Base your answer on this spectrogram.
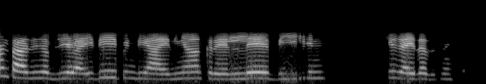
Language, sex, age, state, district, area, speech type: Dogri, female, 18-30, Jammu and Kashmir, Reasi, rural, conversation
